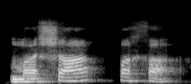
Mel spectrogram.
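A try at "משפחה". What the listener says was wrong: Perfect. Perfect.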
